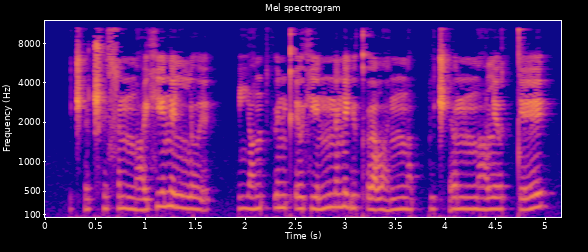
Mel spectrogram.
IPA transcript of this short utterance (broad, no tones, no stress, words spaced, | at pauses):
t͡ʃʼe̤ʈ͡ʂʰe̤sʊnːɑ̤ɪ̯ xʲenelːʊɪ̯ | ʎɑ̤nt͡sʼʉn kʼeʊ̯xʲenːɵne ɾʲə̤ʊ̯kʼɵɪ̯ lˠe̤nːɑ̤pːi̤t͡ʃʼɛ̤ʊ̯ nːɑ̤leʊ̯ tːe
